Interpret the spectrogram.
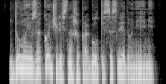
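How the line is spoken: Sad woman. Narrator (Russian): грустно сказала она

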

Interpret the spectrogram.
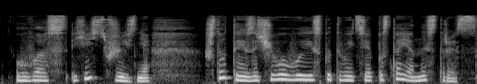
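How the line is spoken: Soft question. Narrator (Russian): мягко спрашиваю я

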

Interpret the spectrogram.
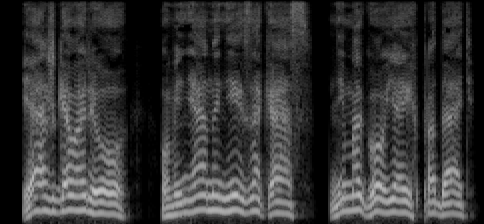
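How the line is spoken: Shouting. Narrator (Russian): кричал таксидермист

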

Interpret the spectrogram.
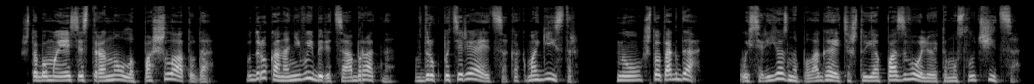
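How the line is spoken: Shouted. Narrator (Russian): Последнюю фразу Финн уже выкрикнул

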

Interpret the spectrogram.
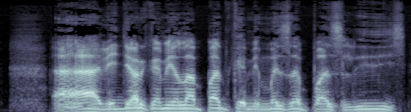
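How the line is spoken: Growl from carriage. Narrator (Russian): прорычал голос из кареты

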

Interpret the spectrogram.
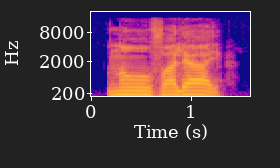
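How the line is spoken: Grumbled. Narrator (Russian): буркнул Кирка

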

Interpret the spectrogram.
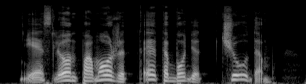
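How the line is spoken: Grumbling. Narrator (Russian): проворчал он

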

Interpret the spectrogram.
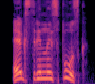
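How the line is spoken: Shouted command. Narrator (Russian): выкрикнул он приказ

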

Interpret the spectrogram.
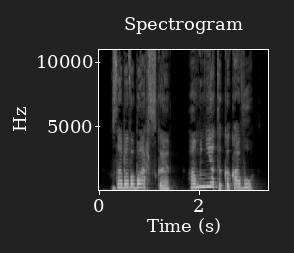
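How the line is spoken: Timid. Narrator (Russian): Хозяин молвит робко

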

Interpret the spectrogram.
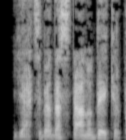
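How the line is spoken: Hissing while struggling. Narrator (Russian): прошипела Жанин, пытаясь освободиться

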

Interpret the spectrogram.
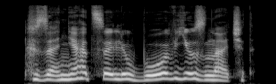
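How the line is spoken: Laughing. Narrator (Russian): засмеялась я

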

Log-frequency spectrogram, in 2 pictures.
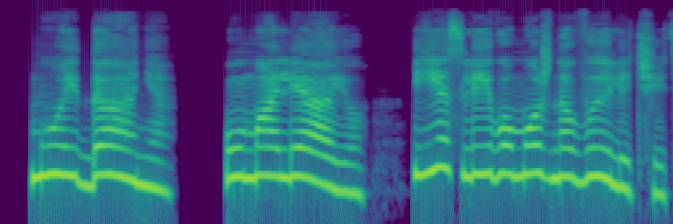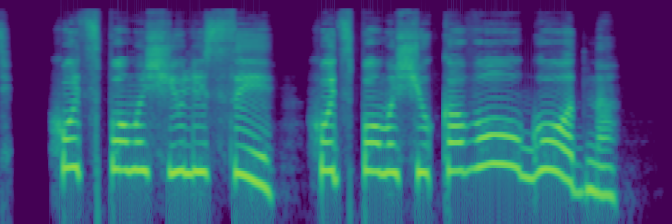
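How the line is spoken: Moaning mother's plea. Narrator (Russian): простонала фазанчик мама

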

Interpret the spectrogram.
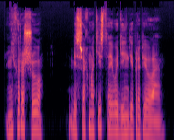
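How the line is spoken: Thoughtful. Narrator (Russian): задумчиво произнес

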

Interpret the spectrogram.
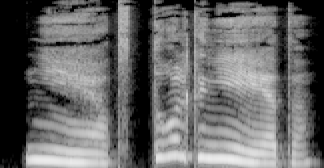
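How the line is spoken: Inner groan. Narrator (Russian): Я мысленно застонал

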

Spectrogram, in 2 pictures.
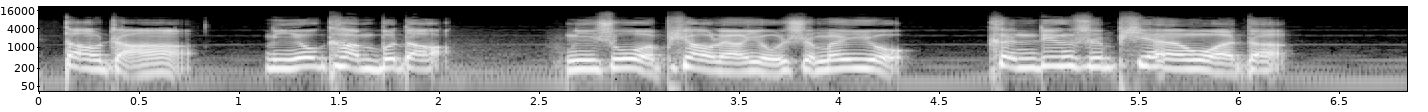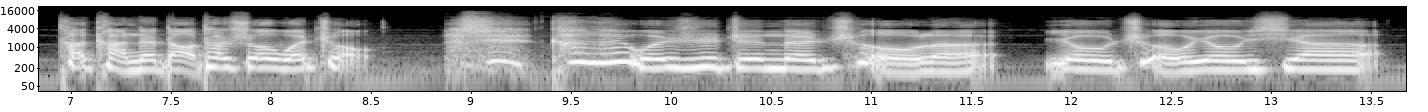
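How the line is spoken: Crying harder. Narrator (Chinese): 阿晶哭得更凶了，跺脚道

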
